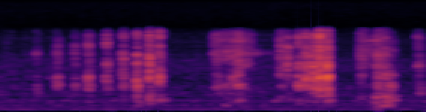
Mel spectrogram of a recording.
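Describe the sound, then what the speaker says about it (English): Scissors snipping through paper along a perforation, a quick run of crisp close cuts followed by a few longer slicing bursts, with no talk. "I want to just cut that off of there. I want to cut. Okay, here, scissors for cutting."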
